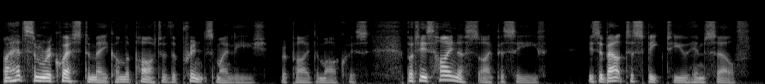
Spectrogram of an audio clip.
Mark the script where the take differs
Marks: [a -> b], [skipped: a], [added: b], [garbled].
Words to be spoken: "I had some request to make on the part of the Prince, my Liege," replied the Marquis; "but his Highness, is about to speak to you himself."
"I had some request to make on the part of the Prince, my Liege," replied the Marquis; "but his Highness, [added: I perceive] is about to speak to you himself."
